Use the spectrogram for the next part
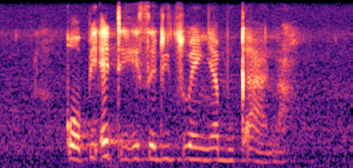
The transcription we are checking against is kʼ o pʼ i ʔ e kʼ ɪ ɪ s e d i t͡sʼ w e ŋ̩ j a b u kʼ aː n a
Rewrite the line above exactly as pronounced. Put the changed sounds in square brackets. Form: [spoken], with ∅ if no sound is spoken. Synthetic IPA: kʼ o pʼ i ʔ e [tʼ] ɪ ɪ s e d i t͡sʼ w e ŋ̩ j a b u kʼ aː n a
